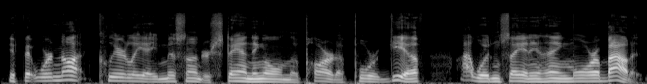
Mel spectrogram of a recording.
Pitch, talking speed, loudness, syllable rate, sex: 140 Hz, 185 wpm, -18 LUFS, 5.0 syllables/s, male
